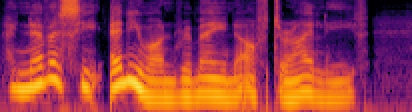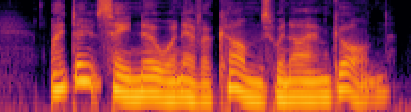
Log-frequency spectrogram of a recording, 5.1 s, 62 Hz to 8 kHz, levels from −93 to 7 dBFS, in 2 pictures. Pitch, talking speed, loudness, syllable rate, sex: 145 Hz, 235 wpm, -18 LUFS, 6.7 syllables/s, male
